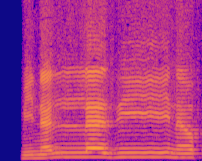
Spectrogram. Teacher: Minalladzi, zi, jangan baca minalladzi, tak nak. Zal nipis, zal pastikan zal, lidah kita terkeluar sedikit.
